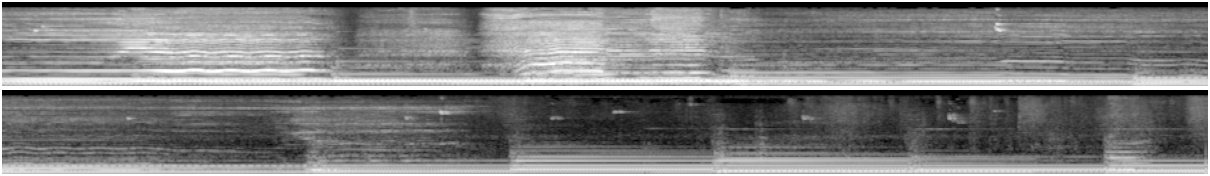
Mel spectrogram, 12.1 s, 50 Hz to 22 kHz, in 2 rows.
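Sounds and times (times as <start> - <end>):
soft wavering melody: 0.0 - 12.0
sustained keyboard chords: 0.0 - 12.0.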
